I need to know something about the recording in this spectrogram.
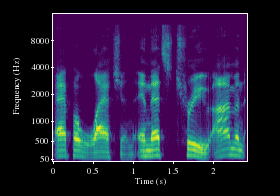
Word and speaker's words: Appalachian: to tell everyone that it's not Appalachian, but it's Appalachian. So take it from an Appalachian boy that if you ever hear it on the news, they're probably saying it wrong. It's actually Appalachian, and that's true.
